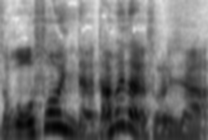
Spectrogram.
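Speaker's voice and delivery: mock severe, stern, harsh strict-coach tone. Recalling how the coaches used to talk, imitating a strict coach. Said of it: "コーチたちも厳しい口調で".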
